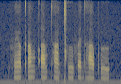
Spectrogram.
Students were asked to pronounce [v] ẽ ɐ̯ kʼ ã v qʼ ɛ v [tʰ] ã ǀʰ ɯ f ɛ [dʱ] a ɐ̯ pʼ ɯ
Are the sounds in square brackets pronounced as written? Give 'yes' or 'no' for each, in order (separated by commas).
no, yes, yes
